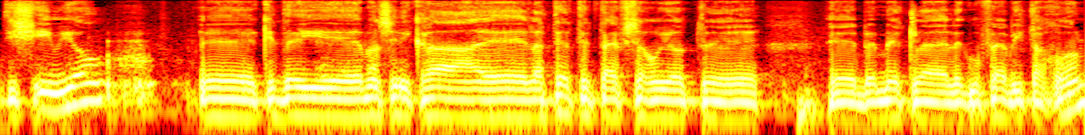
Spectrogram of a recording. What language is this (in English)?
Hebrew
